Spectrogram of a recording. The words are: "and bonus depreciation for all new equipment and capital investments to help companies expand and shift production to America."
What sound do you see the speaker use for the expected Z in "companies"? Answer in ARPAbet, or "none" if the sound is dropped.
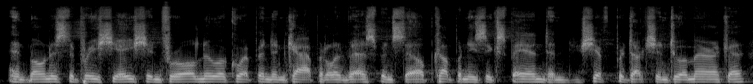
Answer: Z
